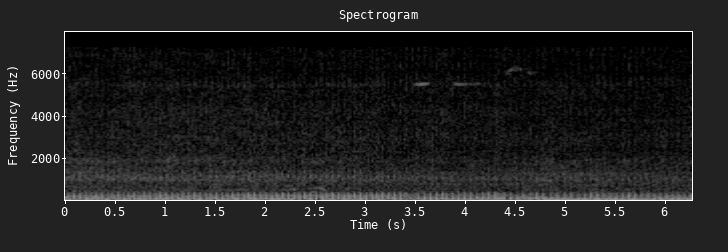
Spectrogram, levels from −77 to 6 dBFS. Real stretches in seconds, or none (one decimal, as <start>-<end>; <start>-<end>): 0.0-6.3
